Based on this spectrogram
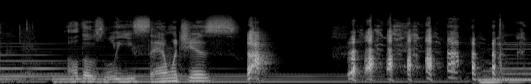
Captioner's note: laughs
